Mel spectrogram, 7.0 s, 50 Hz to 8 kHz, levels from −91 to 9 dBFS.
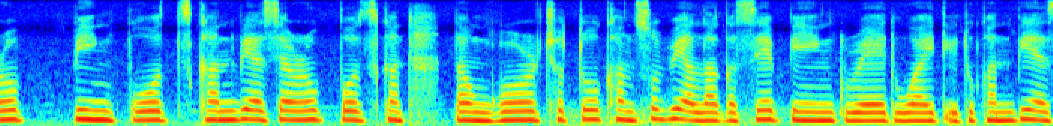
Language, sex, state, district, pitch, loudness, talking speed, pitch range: Nagamese, female, Nagaland, Kohima, 205 Hz, -11 LUFS, 195 wpm, 195-215 Hz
